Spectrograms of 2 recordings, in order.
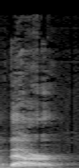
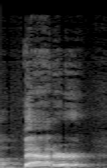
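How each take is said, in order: First: Scottish accent, with the r but no t. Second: It is said in an American accent. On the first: "o escocês fala o som do R, mas não fala o T também" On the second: "o americano fala better"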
